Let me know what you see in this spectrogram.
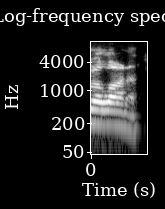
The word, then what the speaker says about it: Alana: Special shout out to Alana. Okay. – Alana rhymes with banana.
